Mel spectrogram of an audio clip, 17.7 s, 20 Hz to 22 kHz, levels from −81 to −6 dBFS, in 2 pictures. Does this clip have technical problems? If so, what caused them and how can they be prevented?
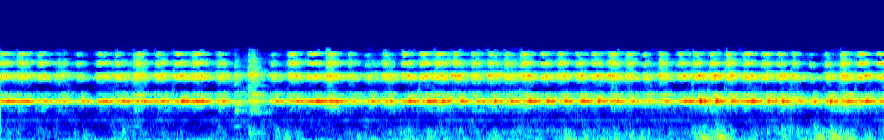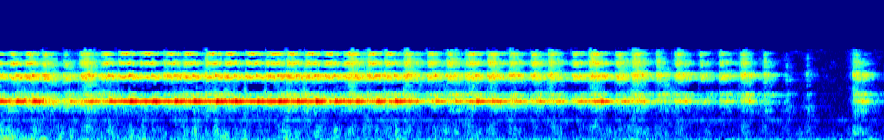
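No, the audio shows no technical faults.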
